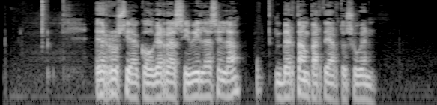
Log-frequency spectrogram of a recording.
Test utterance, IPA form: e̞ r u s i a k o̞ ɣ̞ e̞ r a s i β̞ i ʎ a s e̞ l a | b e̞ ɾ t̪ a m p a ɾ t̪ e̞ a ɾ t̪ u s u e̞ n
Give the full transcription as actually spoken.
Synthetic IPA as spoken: e̞ r u s i a k o̞ ɣ̞ e̞ r a s i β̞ i l a s e̞ l a | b e̞ ɾ t̪ a m p a ɾ t̪ e̞ a ɾ t̪ u s u e̞ n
